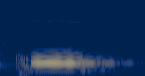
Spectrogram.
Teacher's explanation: اس کو جب موٹا کرتے ہیں نا تو ہونٹوں کو گول کر لیتے ہیں، ہونٹوں کی گولائی سے سہارا لیتے ہیں موٹا کرنے کے لیے، خو، ہونٹ گول کر لیتے ہیں، جس کی وجہ سے وہ آواز تھوڑی سی موٹی موٹی سنائی دیتی ہے۔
